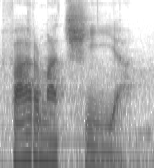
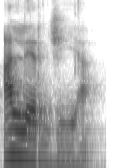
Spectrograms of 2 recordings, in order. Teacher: pronuncio la i perché su questa i si trova l'accento tonico della parola Quindi è una i molto importante non posso evitare di pronunciarla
